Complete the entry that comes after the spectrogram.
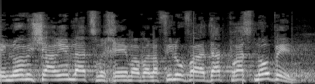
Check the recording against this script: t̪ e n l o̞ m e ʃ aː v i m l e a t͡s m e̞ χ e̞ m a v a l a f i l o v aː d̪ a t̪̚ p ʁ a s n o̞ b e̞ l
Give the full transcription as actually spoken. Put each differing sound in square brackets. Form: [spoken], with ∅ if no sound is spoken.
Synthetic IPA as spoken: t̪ e [m] l o̞ m e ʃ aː [ʁ] i m l e a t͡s m e̞ χ e̞ m a v a l a f i l [u] v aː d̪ a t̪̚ p ʁ a s n o̞ b e̞ l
